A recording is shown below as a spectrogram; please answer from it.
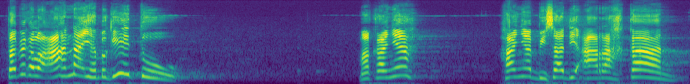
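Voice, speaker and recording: A man with a Medan Indonesian accent giving a religious study lecture and answering questions, lively and jokey, acting out little dialogues. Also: very high-pitched, takes it slowly. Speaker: Islamic preacher. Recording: hall reverb.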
